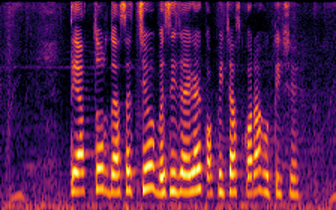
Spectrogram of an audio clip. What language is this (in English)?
Bangla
